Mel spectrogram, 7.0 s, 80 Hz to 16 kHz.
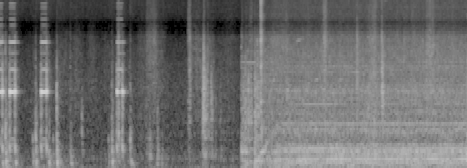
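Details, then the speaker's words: HP LaserJet MFP 3052/3055 after repair: a jammed bottom-tray paper pickup and a solenoid problem were fixed, and the test page prints with soft clicks and an even feed hum, no gear noise. Normal quiet printing. "इसमें 2 मसले थे, वो दोनों क्लियर हो गए और ये प्रिंटर भी बिल्कुल साइलेंट है।"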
